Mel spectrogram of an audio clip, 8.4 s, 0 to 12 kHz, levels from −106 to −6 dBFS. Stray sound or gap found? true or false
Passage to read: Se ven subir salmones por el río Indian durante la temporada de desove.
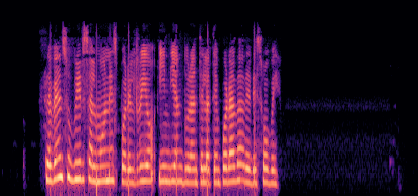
false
